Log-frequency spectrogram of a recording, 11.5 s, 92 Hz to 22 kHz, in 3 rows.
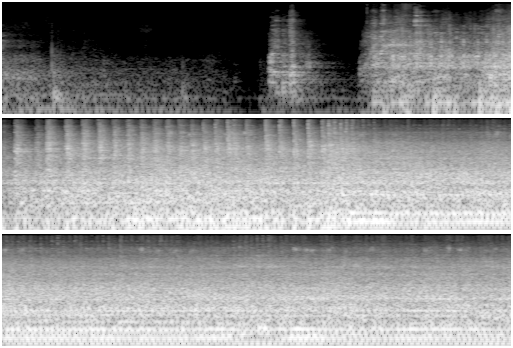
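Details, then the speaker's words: Neglected outdoor-kept Craftsman snow blower, model 247.889571, ignition and choke on with primer squirts, cover off: catches after a few pulls, steady even buzz at constant speed; engine, drive and auger all working. "nice well it's hard to believe it but this is a viable machine all the major systems are working you know the engine's good the drive systems good and the augur is good"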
